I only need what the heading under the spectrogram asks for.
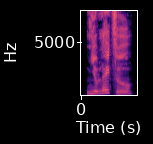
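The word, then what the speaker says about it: mulatto: d is pronounced public so going by that we have muleto having the stress on the second sea level which is different from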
